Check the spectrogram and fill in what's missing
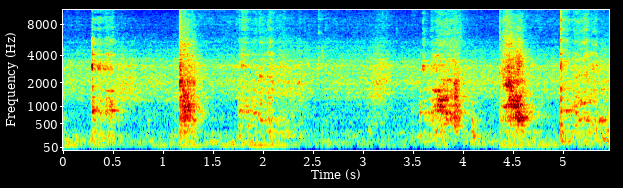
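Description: Spices being stirred in a cooking pan: several distinct scraping strokes of a spoon against the metal, spaced irregularly over a low sizzle, close and clear with no voices.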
